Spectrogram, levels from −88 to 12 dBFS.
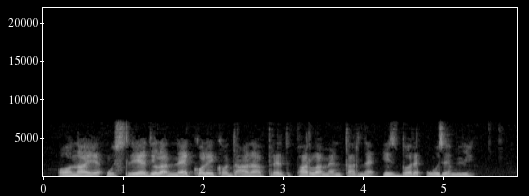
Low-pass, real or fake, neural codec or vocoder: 7.2 kHz; real; none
